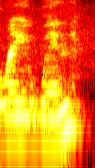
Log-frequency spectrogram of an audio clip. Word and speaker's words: Raewyn: to discuss raeanne um raywin cannell connell sorry raewyn her name is spelled really or his name whatever it's about really funny it's like r-a-e-w-y-n so ray wen connell we're gonna have to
